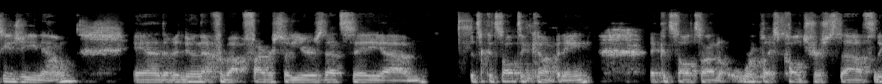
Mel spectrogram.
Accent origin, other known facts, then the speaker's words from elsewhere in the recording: California, United States; moved away as an adult; also born or lived in New Mexico; now in Washington, United States; I was born and raised in California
